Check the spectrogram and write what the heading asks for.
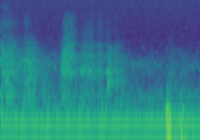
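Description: A man breathing heavily, with a steady low hum underneath and a short low thump near the end.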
